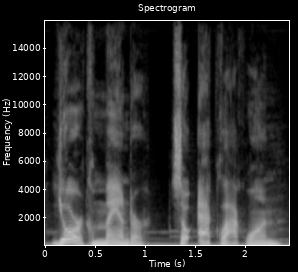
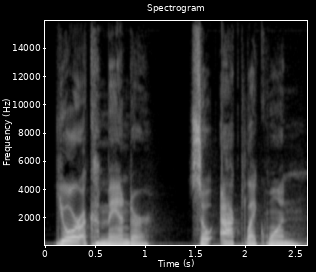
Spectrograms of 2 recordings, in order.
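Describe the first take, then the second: First: It is said sternly in a Southern American accent. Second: It is said sternly in a neutral accent. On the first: "So stern Southern accent" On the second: "So stern"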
